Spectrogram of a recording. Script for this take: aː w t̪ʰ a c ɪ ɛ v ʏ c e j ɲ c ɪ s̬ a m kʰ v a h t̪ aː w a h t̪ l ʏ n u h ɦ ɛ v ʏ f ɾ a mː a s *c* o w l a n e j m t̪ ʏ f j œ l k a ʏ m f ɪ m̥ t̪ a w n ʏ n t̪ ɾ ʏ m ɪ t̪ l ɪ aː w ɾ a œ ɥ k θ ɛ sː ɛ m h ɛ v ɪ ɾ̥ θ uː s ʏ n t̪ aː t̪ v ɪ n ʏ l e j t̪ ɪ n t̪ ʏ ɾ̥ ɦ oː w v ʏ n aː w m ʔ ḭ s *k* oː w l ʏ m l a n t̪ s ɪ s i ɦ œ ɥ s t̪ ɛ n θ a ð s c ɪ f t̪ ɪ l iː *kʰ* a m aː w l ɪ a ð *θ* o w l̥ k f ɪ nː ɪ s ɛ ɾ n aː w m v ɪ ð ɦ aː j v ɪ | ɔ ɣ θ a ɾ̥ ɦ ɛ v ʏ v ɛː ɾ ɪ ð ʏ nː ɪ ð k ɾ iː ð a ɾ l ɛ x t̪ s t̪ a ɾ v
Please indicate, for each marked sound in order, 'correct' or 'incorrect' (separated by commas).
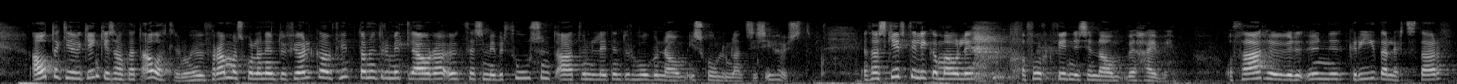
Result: incorrect, correct, incorrect, incorrect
